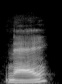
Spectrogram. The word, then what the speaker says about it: 哪: In the last lesson, you learned the word "nei" in the low tone, which means which.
